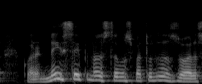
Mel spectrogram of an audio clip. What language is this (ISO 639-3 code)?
por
